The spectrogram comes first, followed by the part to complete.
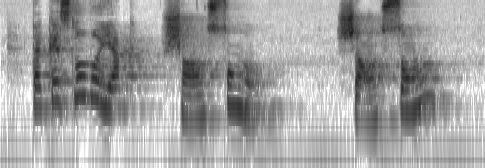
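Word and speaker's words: chanson: Таке слово як «шансон». «Шансон» – це пісня французькою мовою. І ви вже знаєте, як передається звук «ш» через сполучення «ch». Ну і ще такий приклад,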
